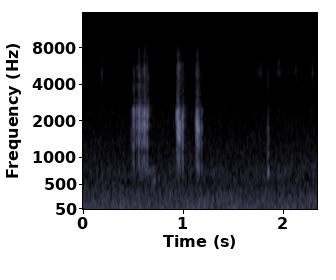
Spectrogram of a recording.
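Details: Great reed warbler, recorded in unedited wildlife footage, gives three harsh, grating, croaking notes in quick succession, then falls silent apart from a faint soft note, over a quiet background hiss.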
